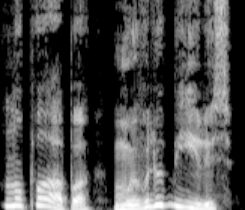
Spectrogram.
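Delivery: put-on very high, loud girlish whine; high-pitched lovestruck chirp; chirping girls. A narrator's reading. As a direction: plead with papa, twittering. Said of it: "хором защебетали эти изумительные барышни".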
